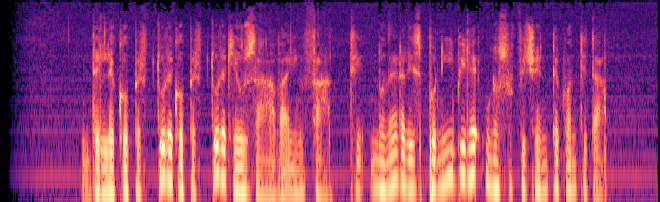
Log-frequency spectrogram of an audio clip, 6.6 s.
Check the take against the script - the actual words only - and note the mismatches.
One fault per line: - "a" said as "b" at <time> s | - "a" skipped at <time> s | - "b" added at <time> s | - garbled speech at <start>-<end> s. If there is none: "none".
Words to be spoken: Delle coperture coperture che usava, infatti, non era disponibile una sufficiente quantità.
none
